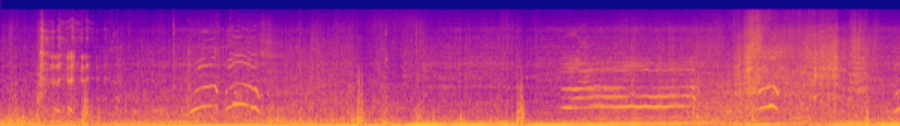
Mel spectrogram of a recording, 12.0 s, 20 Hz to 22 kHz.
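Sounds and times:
vehicle engine drone: 0:00.0 - 0:12.0
wind buffeting microphone: 0:03.5 - 0:07.2.

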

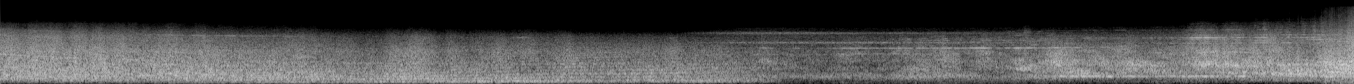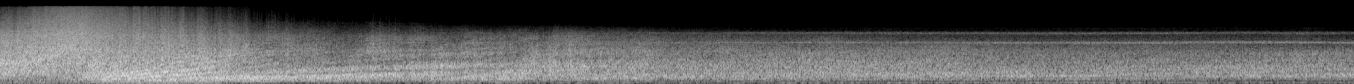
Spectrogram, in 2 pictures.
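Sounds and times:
fighter jets flying past: 0:00.0 - 0:27.0.

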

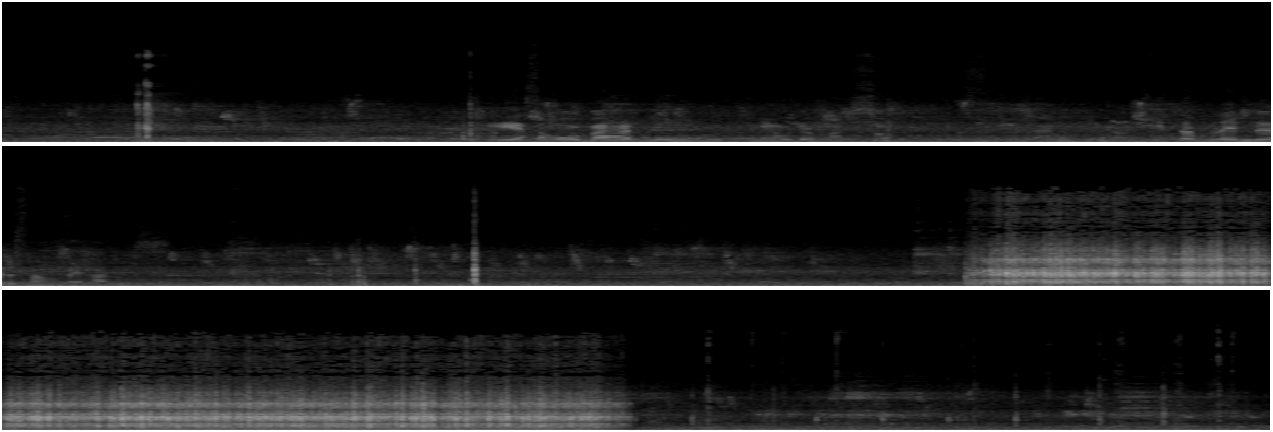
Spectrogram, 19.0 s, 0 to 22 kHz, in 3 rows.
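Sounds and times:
blender motor grinding: 0:11.2 - 0:15.9.

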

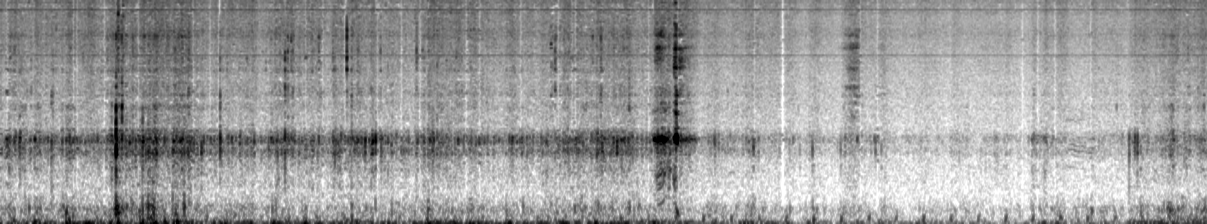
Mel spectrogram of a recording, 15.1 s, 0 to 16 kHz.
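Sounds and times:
tyres on loose gravel: 0:00.0 - 0:15.0.

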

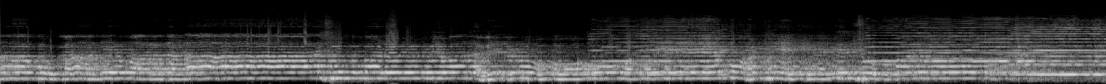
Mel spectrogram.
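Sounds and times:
devotional folk music: 0:00.0 - 0:11.0
bowed string instrument melody: 0:05.9 - 0:11.0.

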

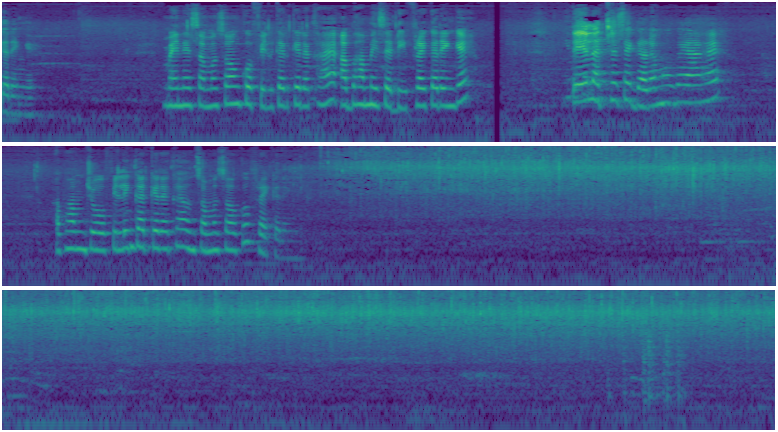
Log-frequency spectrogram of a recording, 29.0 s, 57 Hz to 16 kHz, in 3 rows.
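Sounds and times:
samosas sizzling in hot oil: 0:13.5 - 0:29.0.

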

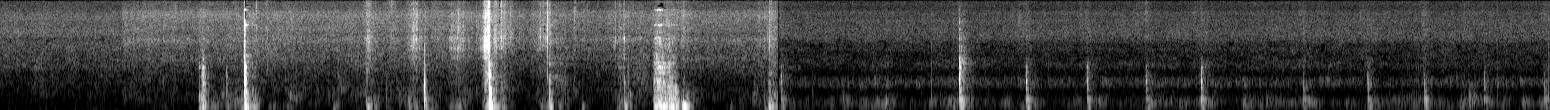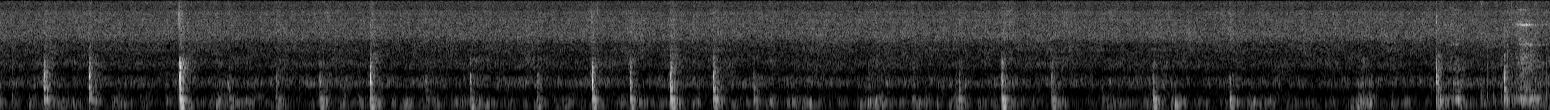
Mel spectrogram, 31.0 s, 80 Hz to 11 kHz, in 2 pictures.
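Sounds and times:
faint irregular ticks and taps: 0:02.0 - 0:02.7, 0:07.6 - 0:31.0.

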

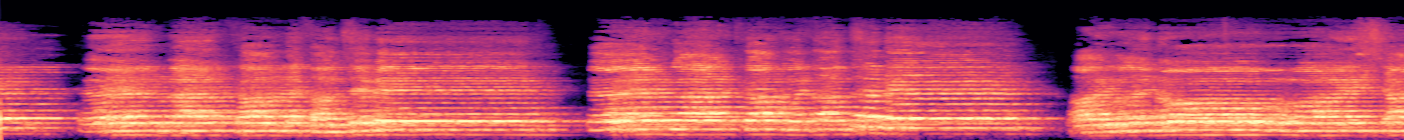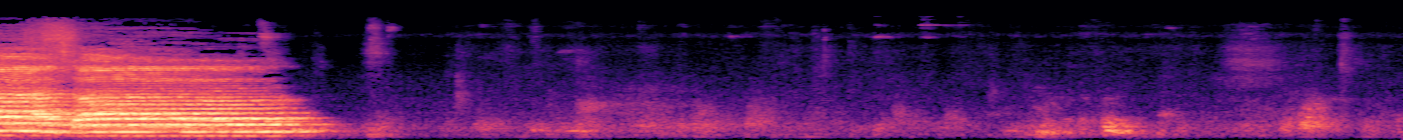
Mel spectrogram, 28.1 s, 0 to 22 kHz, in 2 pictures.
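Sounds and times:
congregation singing a hymn: 0:00.0 - 0:17.2.

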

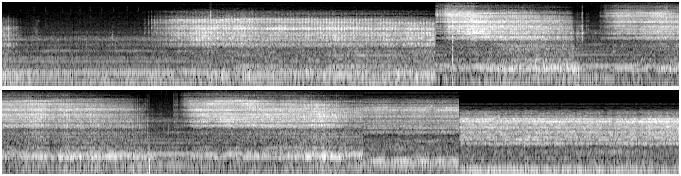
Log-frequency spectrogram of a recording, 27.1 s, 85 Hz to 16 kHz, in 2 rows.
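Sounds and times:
gouge shearing wood on lathe: 0:02.9 - 0:16.5, 0:17.2 - 0:22.7.

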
